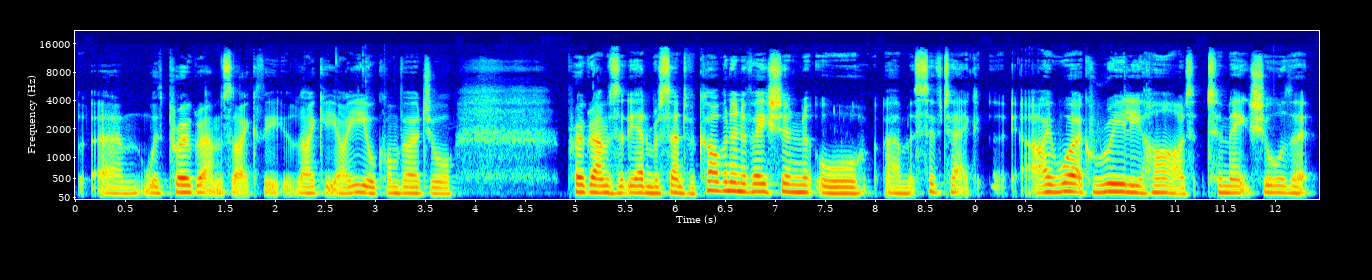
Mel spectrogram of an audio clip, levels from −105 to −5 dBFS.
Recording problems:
none

